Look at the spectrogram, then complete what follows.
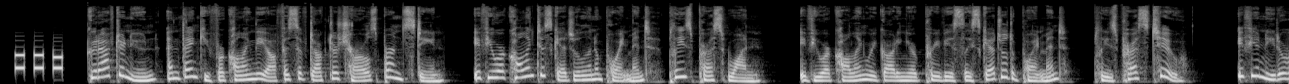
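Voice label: american, woman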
